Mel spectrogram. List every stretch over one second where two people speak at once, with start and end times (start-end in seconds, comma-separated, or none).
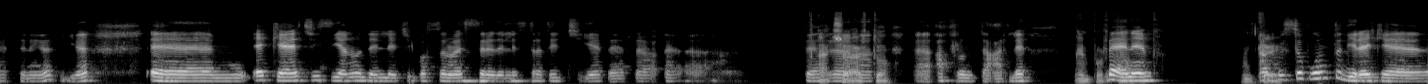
none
